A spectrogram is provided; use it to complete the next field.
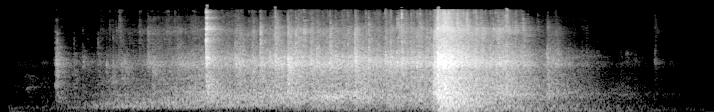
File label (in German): garagentor schließen (manuell); Auto-Zweiraeder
